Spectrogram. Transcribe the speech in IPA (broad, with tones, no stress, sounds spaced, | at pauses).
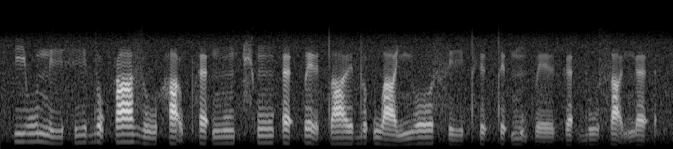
j u˦ n i˨ h i˦ d o̰˦˨ k ä˦ z u˨ h a̰˦˨ ʊ̯ pʰ ɛ˦ ʔ ŋ ũ˦ t͡ɕʰ ũ˦ ʔ ɛ˦ ʔ p ḛ˦˨ ɪ̯ t a˦ ɪ̯ d ʊ˦ ʔ w ä˨ ɲ o˦ ʊ̯ sʰ i˨ tʰ ɪ˦ ʔ t ɪ˦ ʔ m ũ˦˨ p e˨ ɪ̯ k ɛ˦ ʔ d u˦ sʰ a̰˦˨ ɪ̯ ŋ ɛ˦ ʔ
